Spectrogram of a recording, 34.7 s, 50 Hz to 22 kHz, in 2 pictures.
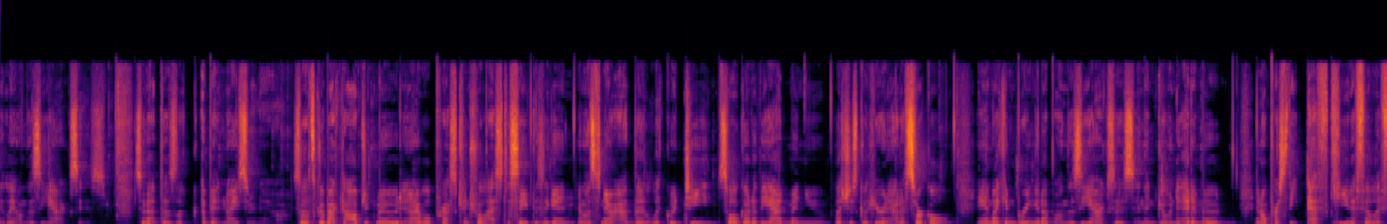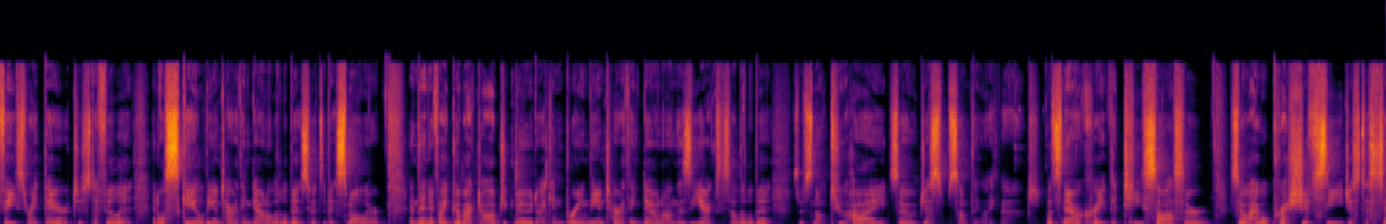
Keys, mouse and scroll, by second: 0.6 Tab, 0.8 click, 1.0 middle click, 1.2 shift+middle drag, 1.9-2.3 drag, 2.5 shift+click, 2.8 click, 3.2 shift+click, 3.4 drag, 3.7 Tab, 4.1 shift+click, 4.3 click, 5.6 ctrl+s, 6.5 click, 8.7 shift+a, 11.6 click, 12.1 click, 12.3 g, 14.3 Tab, 14.7 click, 16.2 f, 17.4 click, 18.7 s, 22.8 Tab, 23.6 g, 28.6 a, 28.8-29.9 middle drag, 30.2 click, 30.4 middle click, 30.5 shift+middle click, 31.6 middle drag, 33.6 shift+c, 34.0 click, 34.4 shift+c.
